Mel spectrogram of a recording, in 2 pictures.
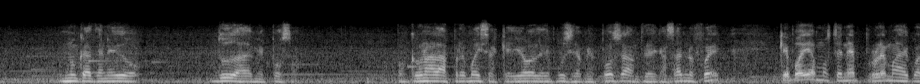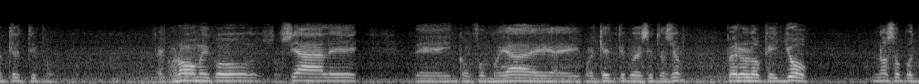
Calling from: Tampa, Florida, United States; de Tampa.

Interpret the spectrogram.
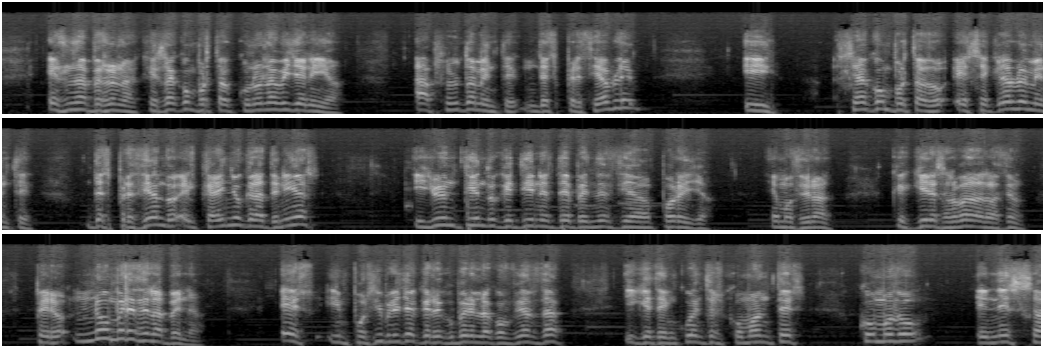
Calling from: Alcantarilla, Region of Murcia, Spain; de Murcia, vuestro amigo invidente cuponero desde Murcia Alcantarilla.

